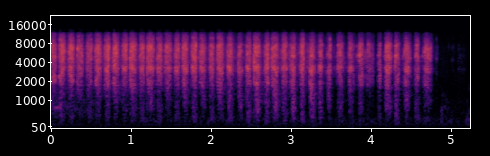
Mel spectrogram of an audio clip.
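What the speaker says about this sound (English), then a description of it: "So if you just take 2 pieces and you grind them together," Two craft pieces are ground against each other to make artificial snow, producing a fast, even run of close, scratchy rubbing strokes that continues for several seconds and then stops abruptly.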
